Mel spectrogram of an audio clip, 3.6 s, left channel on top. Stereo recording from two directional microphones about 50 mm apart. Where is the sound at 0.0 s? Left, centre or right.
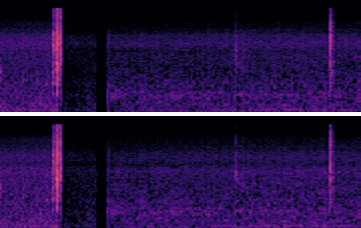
Right.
